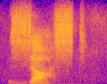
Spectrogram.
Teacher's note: It's better, but I'm hearing a sh, not a z.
